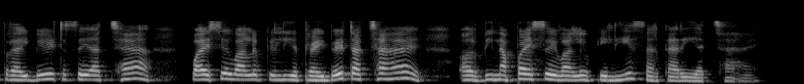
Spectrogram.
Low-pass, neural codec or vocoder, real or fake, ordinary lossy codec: none; codec, 16 kHz, 2 kbps, X-Codec, HuBERT features, trained on balanced general audio; fake; none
